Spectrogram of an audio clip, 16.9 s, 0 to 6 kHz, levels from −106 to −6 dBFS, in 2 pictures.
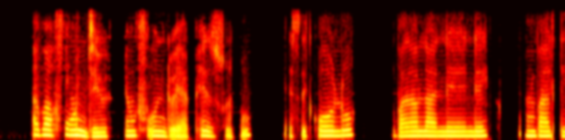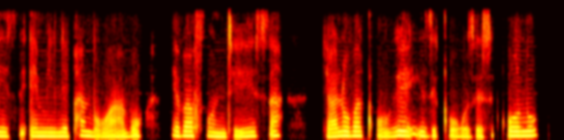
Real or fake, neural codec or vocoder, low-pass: fake; codec, 16 kHz, 8 kbps, FunCodec, trained on LibriTTS, 25 frames a second; 5.4 kHz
